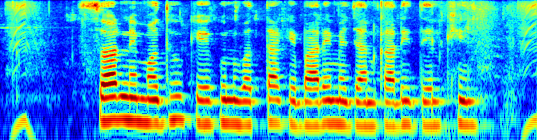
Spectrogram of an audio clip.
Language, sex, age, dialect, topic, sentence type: Magahi, female, 36-40, Western, agriculture, statement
